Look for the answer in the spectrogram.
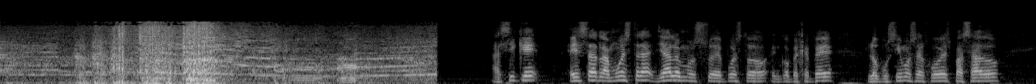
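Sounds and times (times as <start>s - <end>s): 
Formula 1 Ferrari engine revving: 0.0s - 4.4s
Formula 1 Ferrari engine crackling backfire pops: 0.7s - 3.0s
speech: 5.0s - 10.3s.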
